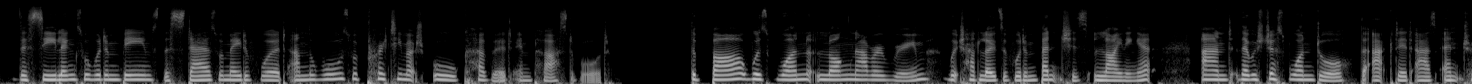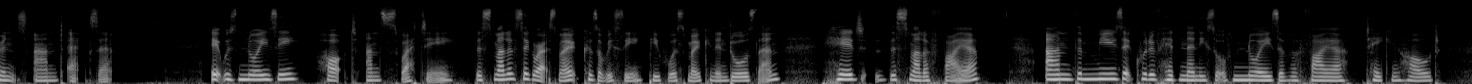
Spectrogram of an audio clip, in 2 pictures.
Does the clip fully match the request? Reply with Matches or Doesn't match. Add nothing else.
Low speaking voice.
Doesn't match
